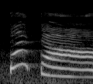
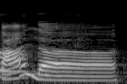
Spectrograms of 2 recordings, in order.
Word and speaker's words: Tala: Tata. Tala. Si Tala, guys. Si Tala, hindi pa niya napopronounce yung L. So, yung Tala niya, Tata.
